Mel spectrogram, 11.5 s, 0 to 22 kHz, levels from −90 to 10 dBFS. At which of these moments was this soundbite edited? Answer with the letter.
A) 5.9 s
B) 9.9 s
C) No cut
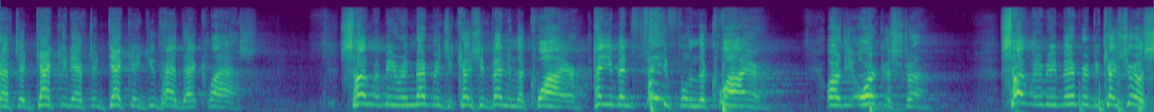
A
